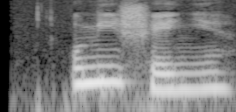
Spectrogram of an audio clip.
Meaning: 1. reduction (act, process, or result of reducing) 2. diminution 3. lessening 4. mitigation
- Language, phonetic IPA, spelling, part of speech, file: Russian, [ʊmʲɪnʲˈʂɛnʲɪje], уменьшение, noun, Ru-уменьшение.ogg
